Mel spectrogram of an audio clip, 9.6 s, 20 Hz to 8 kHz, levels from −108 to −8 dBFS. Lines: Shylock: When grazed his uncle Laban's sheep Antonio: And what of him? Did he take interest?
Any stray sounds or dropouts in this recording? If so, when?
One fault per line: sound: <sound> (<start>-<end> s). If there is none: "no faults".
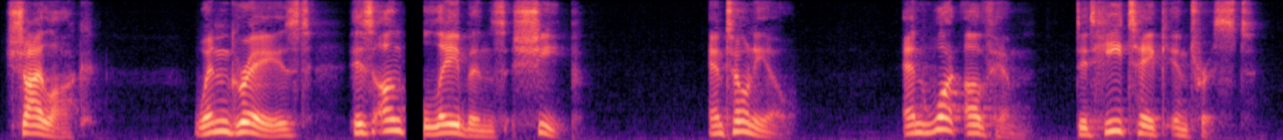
sound: dropout (3.0-3.2 s)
